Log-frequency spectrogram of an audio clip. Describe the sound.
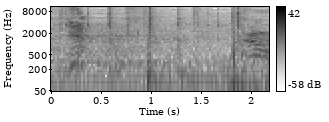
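A thrown dodgeball hitting its target, heard as two dull thuds about a second apart over a steady background.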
